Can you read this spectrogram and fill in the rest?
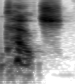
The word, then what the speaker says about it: coach: 像我们说老师啊、教练啊，可以用 coach 这个字。那大家特别注意一下，o a 的发音是 o 的声音，coach。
